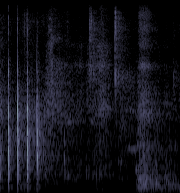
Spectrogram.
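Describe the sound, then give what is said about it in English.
Four quick, evenly spaced sharp knocks on a door, followed by a stretch of quiet room noise and a soft low rumble near the end. “So at the end of your life, you're standing at the door, knocking on heaven.”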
